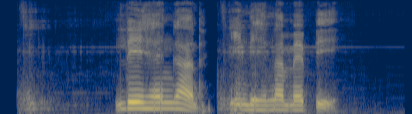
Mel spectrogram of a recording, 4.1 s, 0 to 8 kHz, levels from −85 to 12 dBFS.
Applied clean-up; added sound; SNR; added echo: neural separator model SepFormer DNS4.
